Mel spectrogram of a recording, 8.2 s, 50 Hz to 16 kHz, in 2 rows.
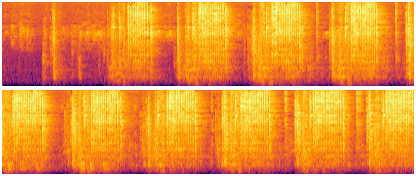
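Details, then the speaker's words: Alpha Lux 110cc moped no-start with spark and fuel present but no compression: kick-starting after a spark plug swap gives only a free ratcheting whirr about every 0.75 s, no firing; plug wet; cause was tight valve clearance. "Ну, як бачимо, що нічого не происходить, нічого не происходить."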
